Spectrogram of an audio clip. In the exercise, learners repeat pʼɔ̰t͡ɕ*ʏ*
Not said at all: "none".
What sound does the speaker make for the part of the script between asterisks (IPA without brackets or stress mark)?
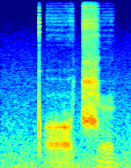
ʏ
